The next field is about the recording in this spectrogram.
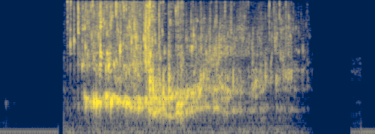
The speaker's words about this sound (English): So please, pull up a chair, let's pour you a cup of coffee,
